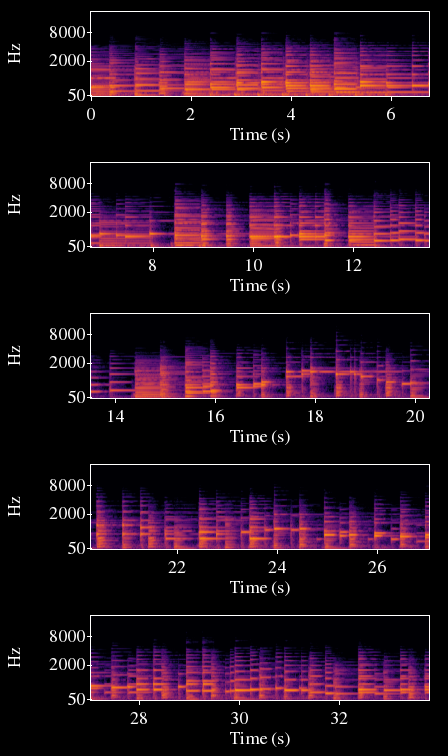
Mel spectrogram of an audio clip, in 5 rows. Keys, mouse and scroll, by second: 0.1 click, 1.5-1.8 scroll, 2.1 middle click, 2.2 middle click, 2.3 middle click, 4.7 s, 5.6 click, 7.0 click, 8.1 click, 10.4 typing, 10.9 Return, 13.5 click, 14.7 click, 15.5 click, 16.4-16.8 typing, 17.1 Return, 18.3 Escape, 19.2 click, 21.0 click, 21.8 scroll, 23.2 ctrl+space, 24.1 click, 25.5 click, 25.9 scroll, 27.3-28.2 scroll, 30.3 click, 31.5 click, 32.1 Escape, 33.5 click.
